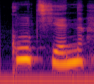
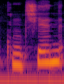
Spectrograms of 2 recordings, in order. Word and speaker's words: contiennent: On dit bien qui contiennent, ne prononcez pas le son en, bien qu'il y ait ENT, lorsque c'est dans le cadre d'une conjugaison, donc troisième personne du pluriel, on prononce les frigos qui contiennent des produits surgelés.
